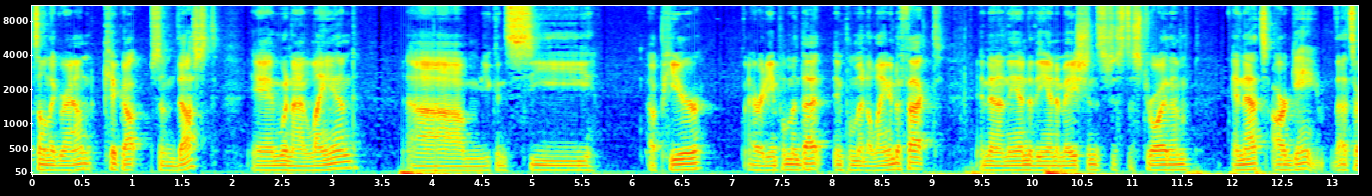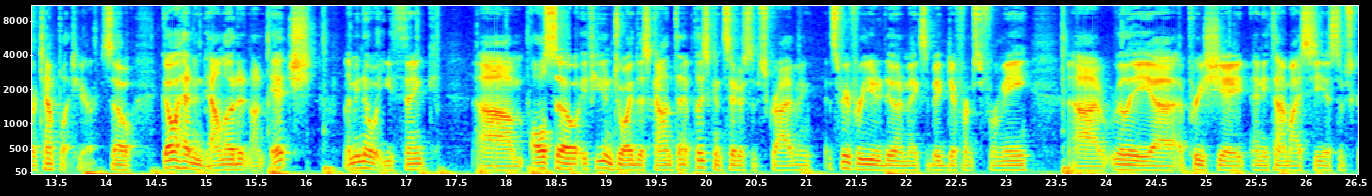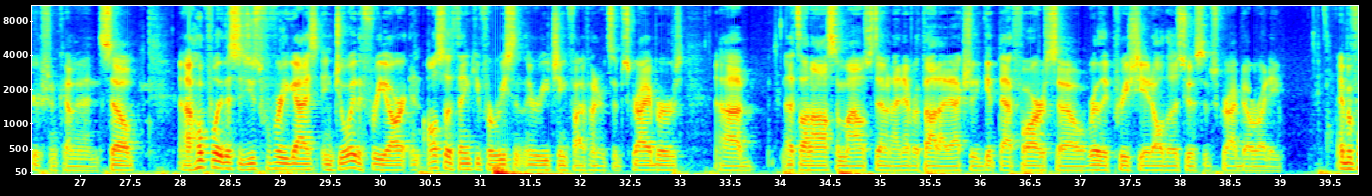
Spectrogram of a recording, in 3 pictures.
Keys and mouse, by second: 14.3-18.8 typing, 23.3-25.7 typing, 26.7 a, 28.3 a, 28.8 w.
